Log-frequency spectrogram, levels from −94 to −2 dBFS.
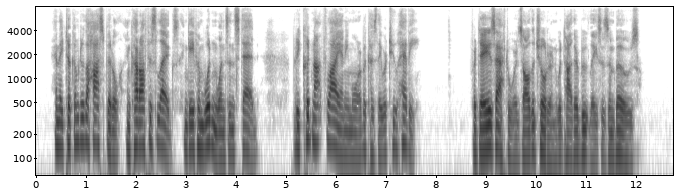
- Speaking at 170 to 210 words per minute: Yes, average, 200 wpm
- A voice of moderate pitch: No, low, 120 Hz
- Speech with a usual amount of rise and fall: Yes, average, 4.6 semitones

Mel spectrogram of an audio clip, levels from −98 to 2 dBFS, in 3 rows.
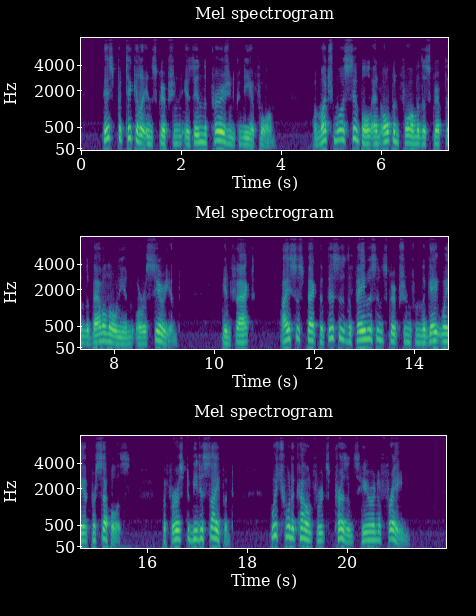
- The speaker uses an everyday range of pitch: No, wide, 5.7 semitones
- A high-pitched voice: No, medium, 165 Hz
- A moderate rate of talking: Yes, average, 145 wpm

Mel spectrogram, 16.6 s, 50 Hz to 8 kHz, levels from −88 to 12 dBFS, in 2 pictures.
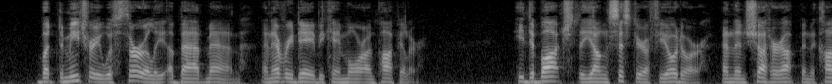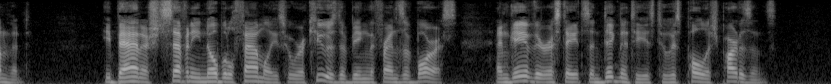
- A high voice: No, low, 130 Hz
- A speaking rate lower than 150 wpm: No, average, 190 wpm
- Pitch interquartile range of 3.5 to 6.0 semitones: No, average, 2.8 semitones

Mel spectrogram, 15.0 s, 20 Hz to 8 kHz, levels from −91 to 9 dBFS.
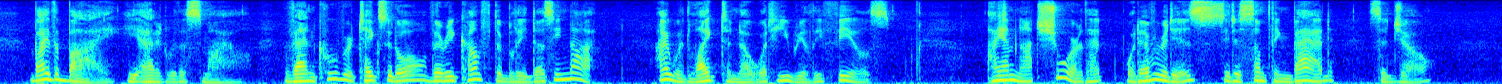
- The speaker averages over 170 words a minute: No, average, 155 wpm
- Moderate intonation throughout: No, wide, 6.7 semitones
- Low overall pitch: Yes, low, 130 Hz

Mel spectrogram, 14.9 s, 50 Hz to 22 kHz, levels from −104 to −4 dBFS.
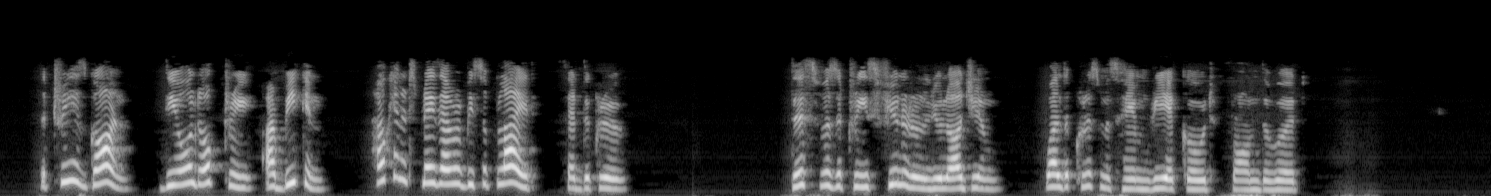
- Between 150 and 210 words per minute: No, average, 140 wpm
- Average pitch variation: No, wide, 6.3 semitones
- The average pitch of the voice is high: Yes, high, 240 Hz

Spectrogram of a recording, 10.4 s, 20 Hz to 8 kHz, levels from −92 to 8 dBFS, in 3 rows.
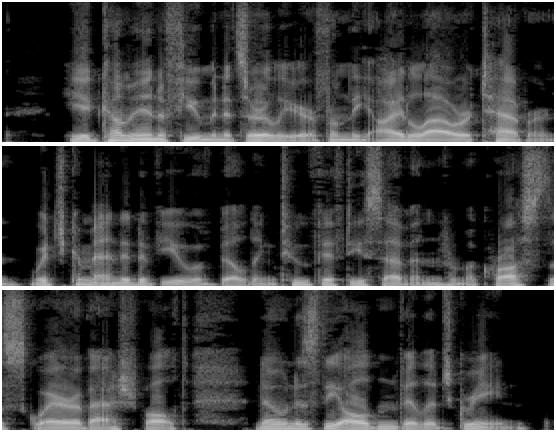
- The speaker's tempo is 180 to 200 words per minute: Yes, average, 185 wpm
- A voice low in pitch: Yes, low, 100 Hz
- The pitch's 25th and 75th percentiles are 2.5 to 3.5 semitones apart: No, average, 4.5 semitones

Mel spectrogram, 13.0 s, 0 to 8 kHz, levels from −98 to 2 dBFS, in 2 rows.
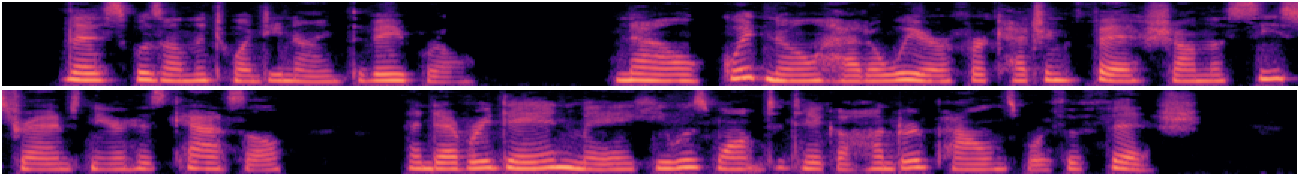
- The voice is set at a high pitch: Yes, high, 215 Hz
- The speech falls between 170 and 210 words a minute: Yes, average, 180 wpm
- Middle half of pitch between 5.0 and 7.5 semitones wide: No, narrow, 2.5 semitones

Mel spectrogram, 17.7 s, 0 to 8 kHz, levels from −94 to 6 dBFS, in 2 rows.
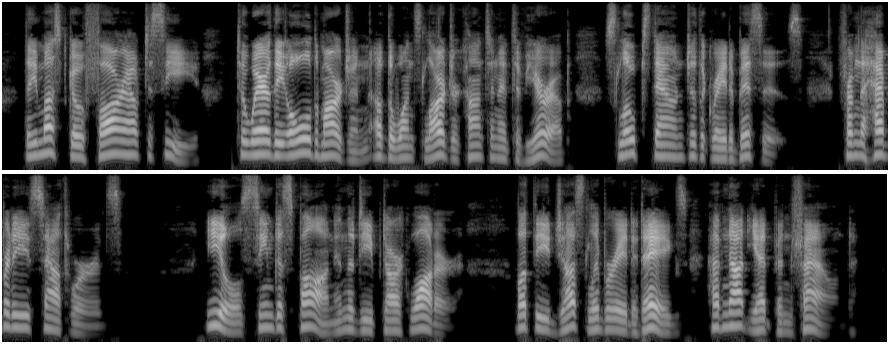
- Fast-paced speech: No, average, 165 wpm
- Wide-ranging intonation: No, average, 4.6 semitones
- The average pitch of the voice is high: No, medium, 165 Hz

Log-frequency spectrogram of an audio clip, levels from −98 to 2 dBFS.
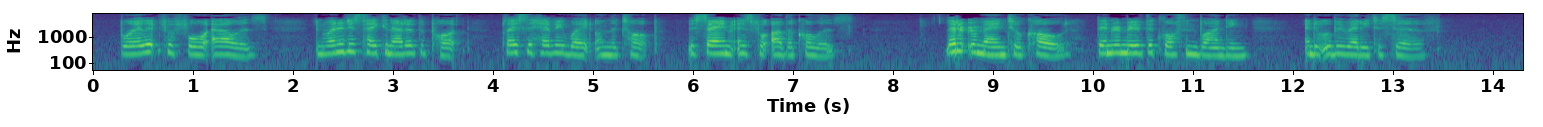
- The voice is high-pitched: Yes, high, 225 Hz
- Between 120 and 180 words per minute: No, average, 190 wpm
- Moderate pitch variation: Yes, average, 3.0 semitones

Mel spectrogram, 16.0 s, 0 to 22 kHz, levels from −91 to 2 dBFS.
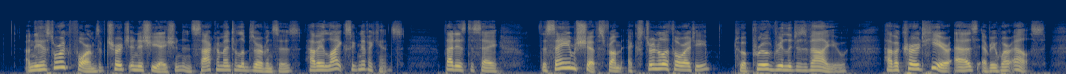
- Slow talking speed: Yes, slow, 130 wpm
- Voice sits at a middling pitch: Yes, medium, 160 Hz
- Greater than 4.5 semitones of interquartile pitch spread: Yes, average, 5.2 semitones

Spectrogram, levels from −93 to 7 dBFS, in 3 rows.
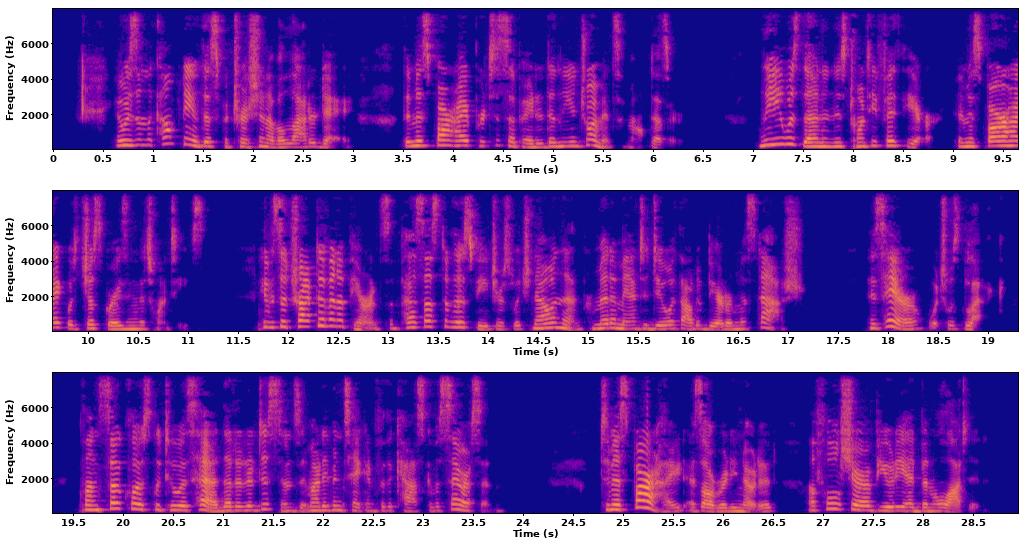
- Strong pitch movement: Yes, wide, 5.8 semitones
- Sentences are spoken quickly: Yes, fast, 210 wpm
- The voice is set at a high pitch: Yes, high, 230 Hz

